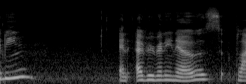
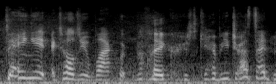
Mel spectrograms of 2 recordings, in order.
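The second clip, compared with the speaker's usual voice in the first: loud, laughing complaint; loud laughing outburst; 5 semitones higher, 5 dB louder than usual. Pretend. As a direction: shout it through laughter. Blames licorice as lantern falls.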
